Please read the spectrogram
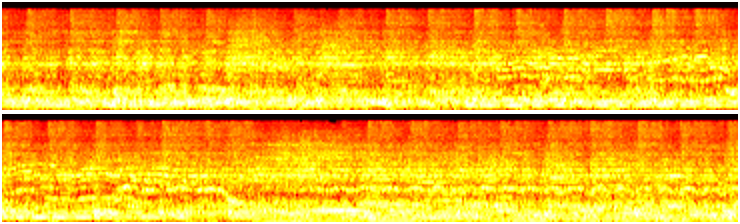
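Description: A rock band playing live, electric guitar to the fore over a steady beat; a deep low note comes in about ten seconds in.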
